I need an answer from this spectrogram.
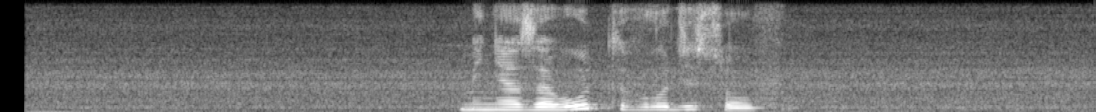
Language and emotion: Russian, neutral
